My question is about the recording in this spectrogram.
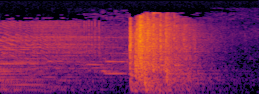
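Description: A door slammed shut in a dim basement lands as one heavy thud about halfway through. Its broad crash fades away over the following second.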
